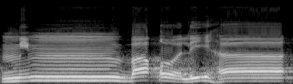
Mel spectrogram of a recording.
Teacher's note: اب چونکہ با آ گیا تو پھر نون کو میم سے بدل دیں گے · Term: اقلاب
